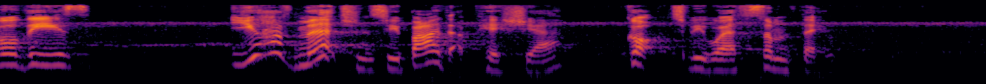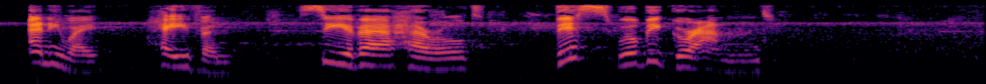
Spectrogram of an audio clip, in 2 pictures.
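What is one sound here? A young woman speaks with animation, close and clear.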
